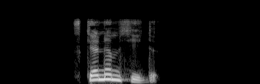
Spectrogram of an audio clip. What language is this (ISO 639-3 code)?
kab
